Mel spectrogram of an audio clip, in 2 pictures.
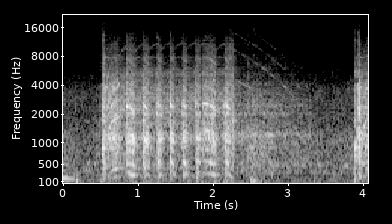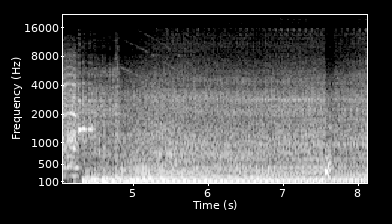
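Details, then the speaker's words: JDM right-hand-drive Subaru WRX/STI, first startup right after installing eBay headers and refitting the downpipe: several uneven starter chugs, a pause, then a second crank catches into a steady, even, throbbing idle; sounds good, normal start. "Ready. Started it up, everything sounds good. Went ahead and shut it off."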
